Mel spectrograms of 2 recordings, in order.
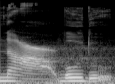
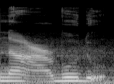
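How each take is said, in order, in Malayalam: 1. മധ്യത്തിലെ ഐൻ ശബ്ദം ശക്തിയോടെ, വളരെ കട്ടിയായി ഉച്ചരിക്കുന്നു. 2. മധ്യത്തിലെ ഐൻ ശബ്ദം വ്യക്തമാണ്, പക്ഷേ നിശ്ചലമായി പിടിക്കുന്നു. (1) "ഐനിനെ ശക്തമായി വളരെ കട്ടിയോടുകൂടെ ഉച്ചരിക്കാറുണ്ട്" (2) "ശരിയായ സ്വഹീഹായ രൂപത്തിലുള്ള ഉച്ചാരണം"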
